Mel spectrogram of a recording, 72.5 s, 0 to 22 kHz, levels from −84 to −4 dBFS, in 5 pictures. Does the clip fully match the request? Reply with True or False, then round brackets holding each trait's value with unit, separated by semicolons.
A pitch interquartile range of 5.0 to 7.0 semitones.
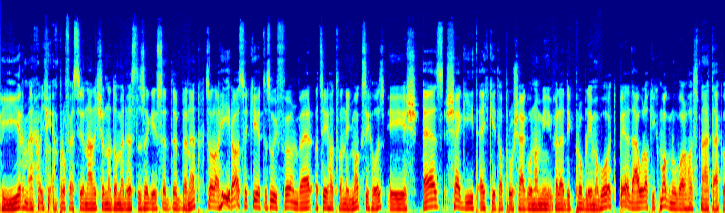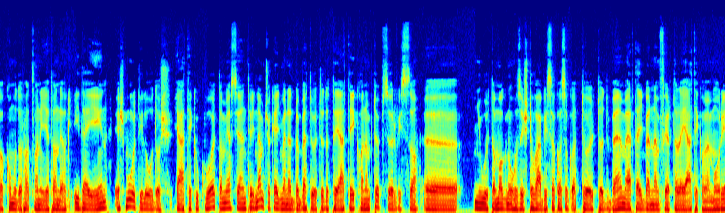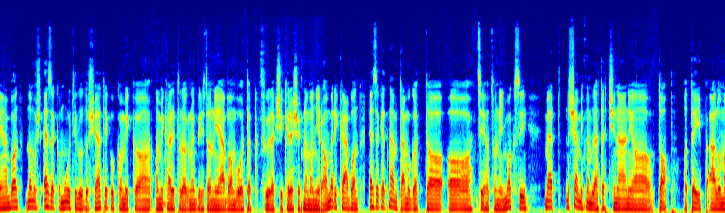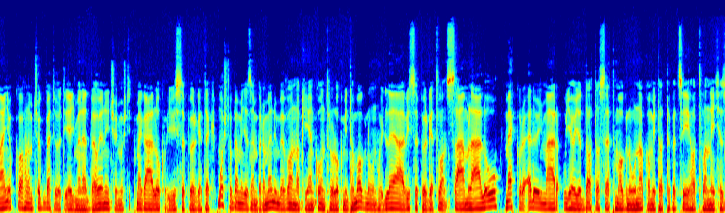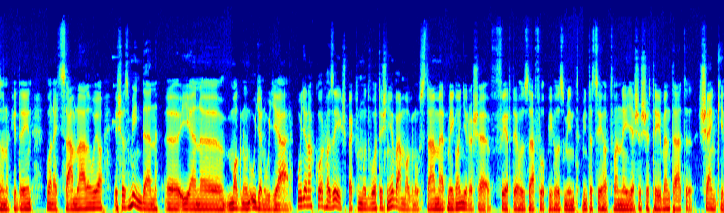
False (2.8 semitones)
